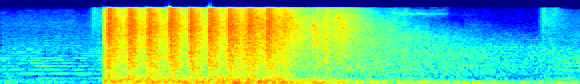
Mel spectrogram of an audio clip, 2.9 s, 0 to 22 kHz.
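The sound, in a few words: bombing attack in Panzer Corps 2 video game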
